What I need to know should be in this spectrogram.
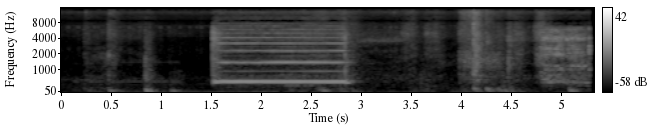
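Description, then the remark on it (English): A single loud, steady telephone ring tone sounds for about a second and a half as a call is placed, with faint rustling and handling noises around it. “So we're gonna get him on the phone.”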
